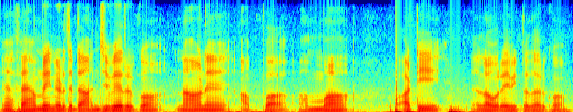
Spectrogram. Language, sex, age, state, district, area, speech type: Tamil, male, 18-30, Tamil Nadu, Erode, rural, spontaneous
